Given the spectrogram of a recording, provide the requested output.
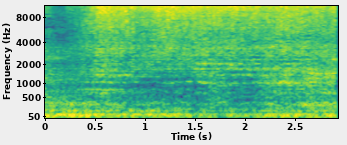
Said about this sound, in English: You hear the toilet flush.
